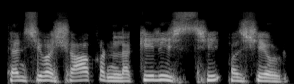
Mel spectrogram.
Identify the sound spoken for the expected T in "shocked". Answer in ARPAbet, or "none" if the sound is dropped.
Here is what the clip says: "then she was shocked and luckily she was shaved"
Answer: none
